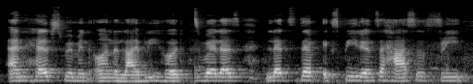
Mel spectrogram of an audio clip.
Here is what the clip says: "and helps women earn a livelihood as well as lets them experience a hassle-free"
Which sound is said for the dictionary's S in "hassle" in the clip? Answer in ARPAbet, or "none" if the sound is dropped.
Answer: S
